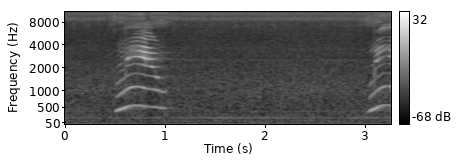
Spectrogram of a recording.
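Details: Meow sound around a sleeping domestic cat, which responds to it even in sleep, moving its tail; two harmonic meows, the first rising then falling over half a second, the second beginning about 2.5 seconds later, over a steady low hum.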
